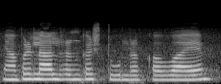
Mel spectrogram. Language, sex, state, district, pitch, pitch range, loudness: Hindi, female, Uttar Pradesh, Shamli, 230 Hz, 215-235 Hz, -15 LUFS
